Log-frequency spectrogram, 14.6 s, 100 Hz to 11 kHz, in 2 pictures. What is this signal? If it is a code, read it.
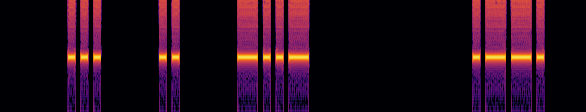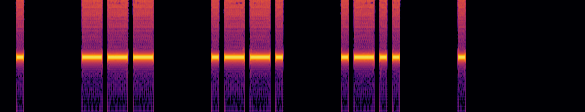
Morse code, heard as a keyed tone, about 15 wpm, spaced as for 8 wpm, 1000 Hz. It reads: SIX PEOPLE
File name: qotdfiles / 8wpm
